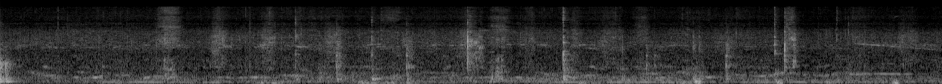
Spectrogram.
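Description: Banana flower poriyal being stir-fried with ground coconut, a soft sizzle beneath intermittent spoon clinks and scrapes against the pan, fairly quiet and close.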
